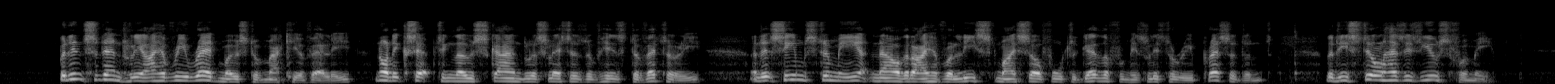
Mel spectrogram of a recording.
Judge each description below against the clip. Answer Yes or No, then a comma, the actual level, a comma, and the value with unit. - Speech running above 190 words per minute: No, average, 160 wpm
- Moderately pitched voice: Yes, medium, 145 Hz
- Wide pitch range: Yes, wide, 6.9 semitones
